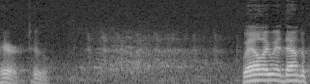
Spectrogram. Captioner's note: audience laughter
